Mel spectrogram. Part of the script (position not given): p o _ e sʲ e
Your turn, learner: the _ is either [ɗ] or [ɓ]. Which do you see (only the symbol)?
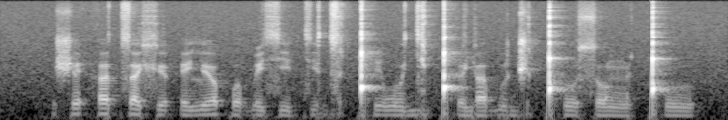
ɓ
